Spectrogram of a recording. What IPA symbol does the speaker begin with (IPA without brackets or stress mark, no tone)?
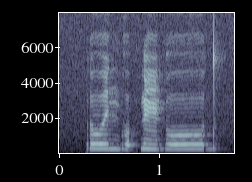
ɾ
